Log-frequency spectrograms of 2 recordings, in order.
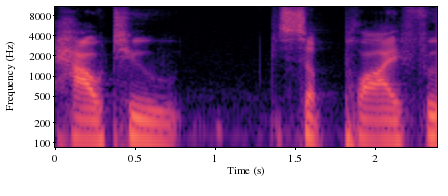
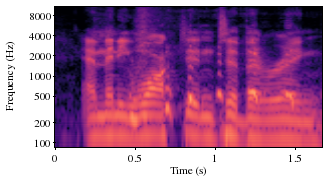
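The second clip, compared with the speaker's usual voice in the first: ordinary talk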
